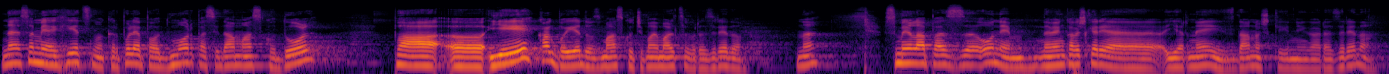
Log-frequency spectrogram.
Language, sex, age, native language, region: Slovenian, female, 30-49, Slovenian, Drava region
